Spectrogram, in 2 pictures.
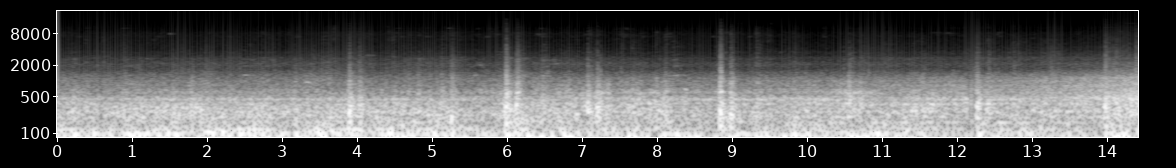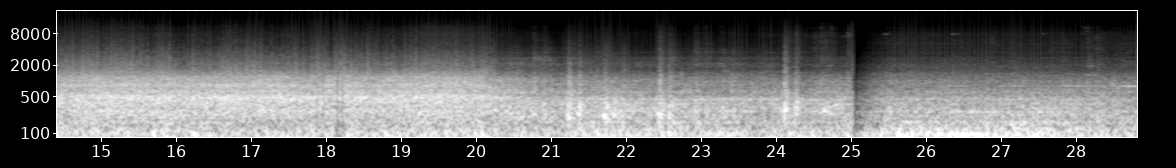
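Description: Moving passenger train heard from an open carriage window: a steady rumble of wheels on rail with occasional clacks over rail joints. About 14 s in, the sound grows louder and harsher for several seconds as the train crosses a steel girder bridge.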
